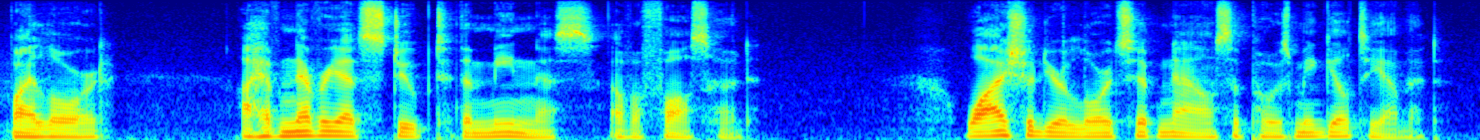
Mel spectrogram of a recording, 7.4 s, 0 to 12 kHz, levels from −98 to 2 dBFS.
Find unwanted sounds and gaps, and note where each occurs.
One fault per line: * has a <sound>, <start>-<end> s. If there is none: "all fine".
all fine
